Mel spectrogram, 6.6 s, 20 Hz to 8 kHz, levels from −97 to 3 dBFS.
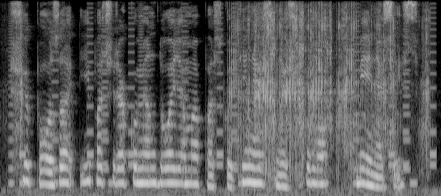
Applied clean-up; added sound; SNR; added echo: none; Mechanisms + Alarm; 9 dB; none.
